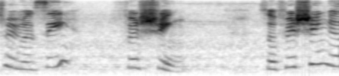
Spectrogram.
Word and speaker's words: phishing: So phishing is pronounced like phishing, and working functioning is also similar.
